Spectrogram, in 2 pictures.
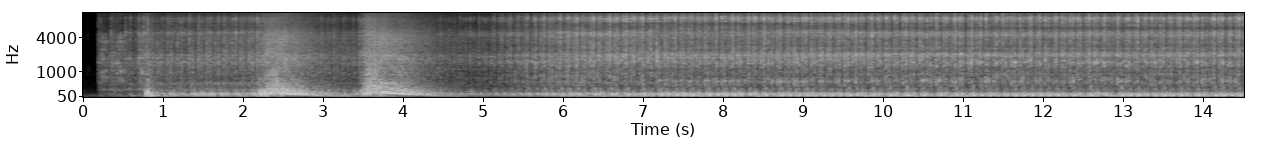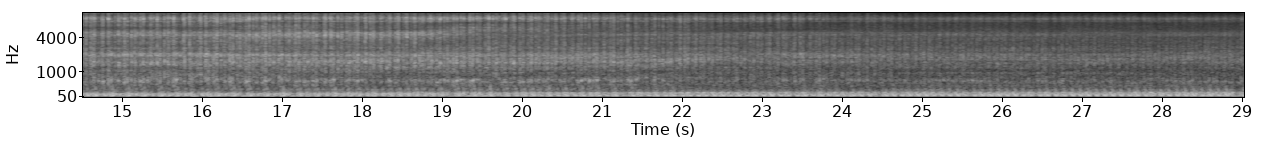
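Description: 2004 Ducati 999's L-twin engine starting, revved twice with quick throttle blips, then settling into a steady idle.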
